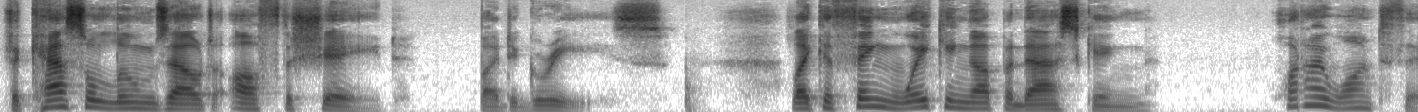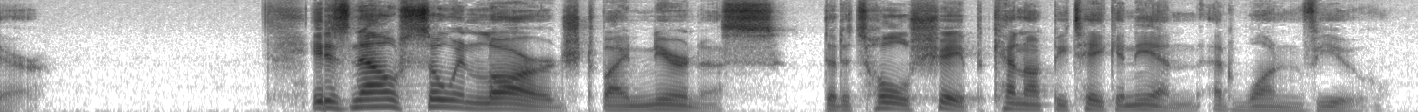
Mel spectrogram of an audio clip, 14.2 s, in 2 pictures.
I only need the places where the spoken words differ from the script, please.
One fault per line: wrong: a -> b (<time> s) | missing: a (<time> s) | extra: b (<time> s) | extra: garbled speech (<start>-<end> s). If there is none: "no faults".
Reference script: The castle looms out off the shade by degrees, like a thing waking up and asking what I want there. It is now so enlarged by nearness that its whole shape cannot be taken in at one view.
no faults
